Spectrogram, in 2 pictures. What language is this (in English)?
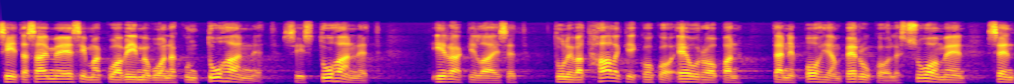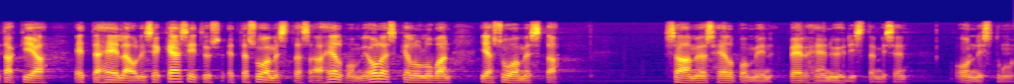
Finnish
